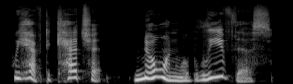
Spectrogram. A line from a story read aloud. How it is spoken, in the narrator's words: Emma cried out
